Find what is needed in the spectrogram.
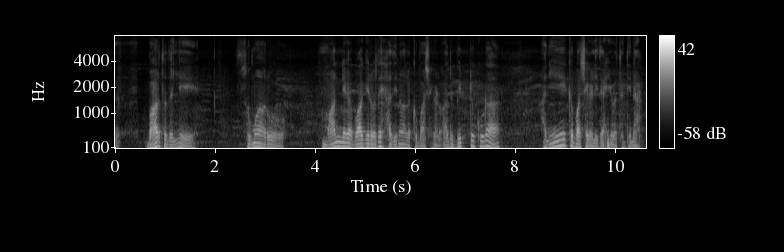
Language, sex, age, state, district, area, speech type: Kannada, male, 60+, Karnataka, Bangalore Urban, urban, spontaneous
